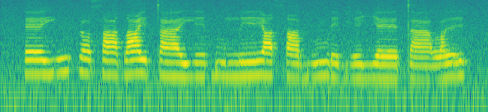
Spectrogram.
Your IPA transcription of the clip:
ɛː j e̤ p ʉ sˤ ɪː dˤ e t aː j e ɓ u m eː sˤ ɛ bʱ u ɾ e ɡʱ e ʎ ɛː t aː lˠ ɪː

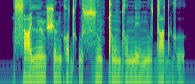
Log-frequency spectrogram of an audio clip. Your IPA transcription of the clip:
s ɑ˦ lʲ ũ˦ ɳ ʃ ʊ˦ ɳ ɡ ɔ˦ d ʔ u˦˨ s z ũ˦ ǃ ũ˦ d o˦ n̪ e˦˨ n̪ u˦ d ɑ˦ d ɡ ʊ˨

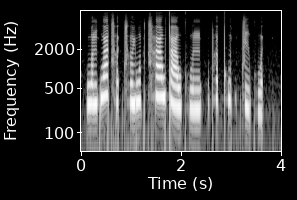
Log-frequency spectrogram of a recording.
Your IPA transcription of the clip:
w ɐ˨˧ ŋ kʷ aː˥ t͡sʰ ɐ˧ t̚ t͡sʰ ɵ˧ ɥ w ʊ˥ k̚ t͡sʰ aː˥ w t̪ aː˧ w kʷʰ ɪ˧ ŋ | pʰ ɐ˧ p̚ kʷʰ ɐ˨˥ t̚ ɵ˨˥ t̚ t͡s iː˨ kʷʰ ɐ˨˥ t̚

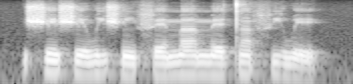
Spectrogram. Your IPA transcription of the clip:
ʃ e˦ ʃ e˧ w i˧ ʃ ĩ˨ f ɛ˨˦ m a˦ m ɛ˧ t ã˦ f i˦˨ w e˨

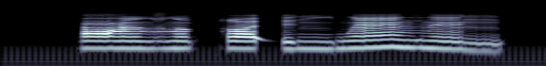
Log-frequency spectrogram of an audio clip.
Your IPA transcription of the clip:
ʕ ɛ̃ ʁ ə̃ q ɛ ʔ e ŋ w æ̃ ð ɛ̃ ŋ

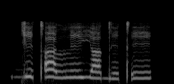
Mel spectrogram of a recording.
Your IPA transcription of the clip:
ɟ e˥˧ tʼ a˥˧ lː e˦˥ j a˦˥ d e˨˦ tʼ e˦˥

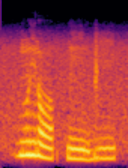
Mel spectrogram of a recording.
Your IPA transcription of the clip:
ɡʷ ĩ˦ ɾ ɔ˨ k͡p ĩ˨ b i˦

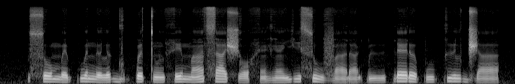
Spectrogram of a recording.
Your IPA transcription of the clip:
s o˧ m ɛ˨ kʷ ɛ˧ n ə˨ l ə˦ ɡ u˨ k͡p ə˧ t ũ˨ l h e˧ m ã˨˦ s a˦ ʃ ɔ˨ h ɛ̃˨ ɣ ɛ̃˧ j i˦ s u˦˨ v a˨ ɾ a˨ k͡p ɨ˧ | ɾ ɛ˦ ɾ ə˦˨ p u˧ k ɨ˦ l d͡ʒ a˨

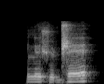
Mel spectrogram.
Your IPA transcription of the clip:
l ʏ ʃ y ɖ͡ʐ ɛ

